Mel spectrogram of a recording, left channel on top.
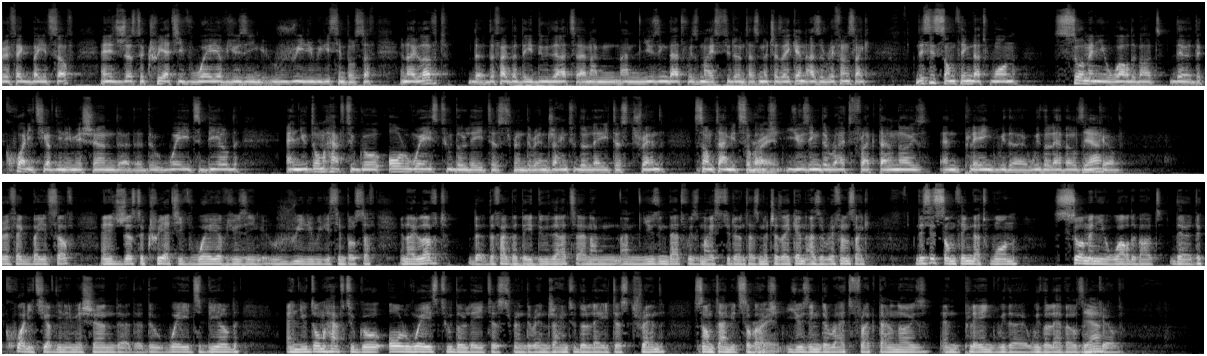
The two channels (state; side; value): normal; both; correlation -0.05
